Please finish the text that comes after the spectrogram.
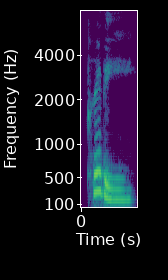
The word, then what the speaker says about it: pretty: Si quieres decir bonita, no dirías pretty, dirías pretty. Pretty.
